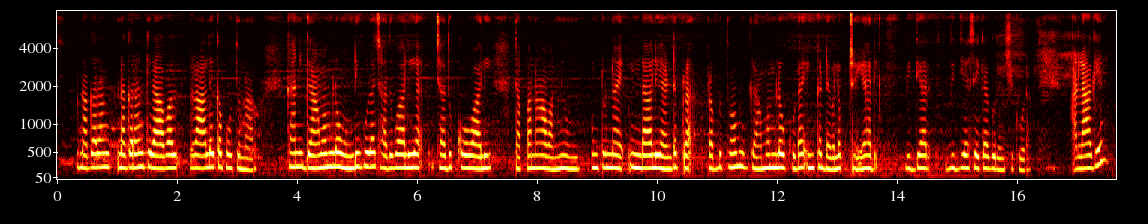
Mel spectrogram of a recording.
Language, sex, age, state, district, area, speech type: Telugu, female, 18-30, Telangana, Yadadri Bhuvanagiri, urban, spontaneous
